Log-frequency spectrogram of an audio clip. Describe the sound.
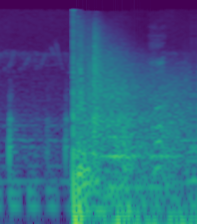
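A single rifle gunshot fires in a video game, a sharp loud blast with a long decaying rumble. Quiet voices talk before it.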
